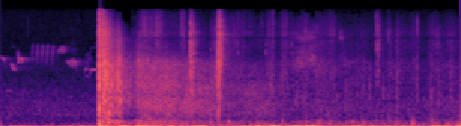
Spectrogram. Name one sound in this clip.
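Footsteps crunch and snap twigs on dry forest ground.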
